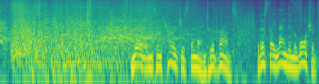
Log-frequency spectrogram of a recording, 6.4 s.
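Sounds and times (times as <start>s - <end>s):
gunfire from Confederate soldiers firing down from a bank into a moat: 0.2s - 3.9s
speech: 2.6s - 6.3s.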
